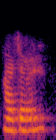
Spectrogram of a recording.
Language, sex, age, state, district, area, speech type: Nepali, female, 18-30, West Bengal, Darjeeling, rural, conversation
